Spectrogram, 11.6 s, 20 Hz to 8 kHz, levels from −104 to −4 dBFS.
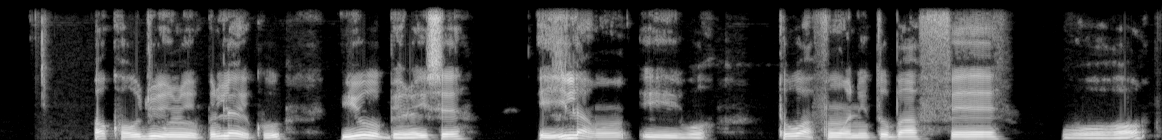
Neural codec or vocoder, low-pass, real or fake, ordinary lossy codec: none; 7.2 kHz; real; none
